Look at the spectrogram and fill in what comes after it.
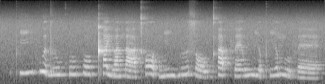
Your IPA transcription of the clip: pʰiː˧˥ŋfu˥˨ə̯ dɯː˧wkʰuː˧˥ poː˧˥p̚kʰa˥˨jʋa˧naː˩ kʰɔː˥˨t̚ ŋiː˧ŋbɯː˧˥ sɔː˩˧wkʰa˥˨p̚fɛː˧˥w mi˧˩ə̯pʰi˧˥ə̯ mu˩fɛː˩

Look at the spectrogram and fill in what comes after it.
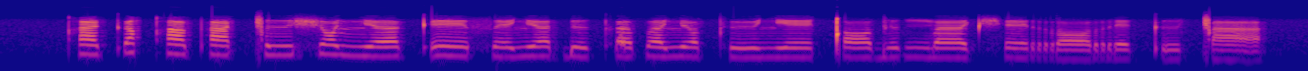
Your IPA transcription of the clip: qʰekʼɨqʰɜpʰa ǀɨʃɔ lʲɜ kʼefelʲɜ ɗɨkʰɜpɜlʲɔ tʰʉ lʲeǃɔdɨ ŋ͡mɜt͡ʃʰe rɔre kʼɨǀa

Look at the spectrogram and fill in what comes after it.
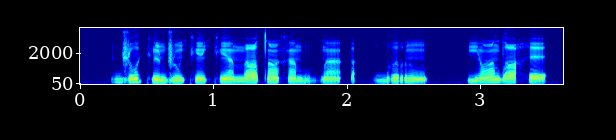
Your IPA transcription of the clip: ɖ͡ʐokʲũɖ͡ʐũkʲã kʲã mɛ tˤũxãbu ɡ͡bãʔ | ɡ͡bɤrũ | jɔ̃ dˤɤhɛ

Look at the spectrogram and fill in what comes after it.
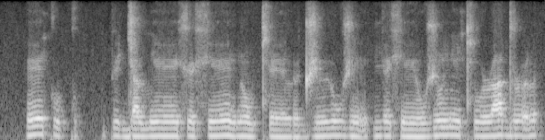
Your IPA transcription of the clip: ẽkuk | pʲɐɟalʎẽːxʲɐ xʲẽːdɾõw cʰeːlɾʉdʒɨːwʒĩ | jexʲẽːwʒõ ʎĩcʰuɹadɹɵl

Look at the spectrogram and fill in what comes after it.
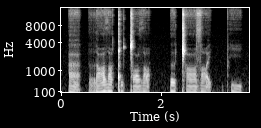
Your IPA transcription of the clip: a | rɑðˤiǃu ǀɔðˤi | ə ǁɑzˤe | pʰi

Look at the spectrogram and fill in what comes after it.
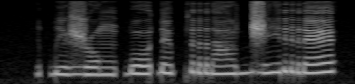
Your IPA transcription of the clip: ɓi̤˩ʐo˩ŋɓo˨˦ɗɛ̤˦˥p ra̤˦˥ ɖ͡ʐi̤˦˥rɛ˦˥

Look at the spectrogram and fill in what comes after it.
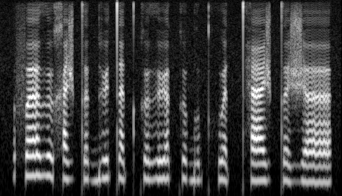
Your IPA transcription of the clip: fɜðɵxaʒtə ɡʏtætkɵ ðʏɐ̯kɵɡʷəkʷʰæt t̪ʰæʒtə ʒɜ

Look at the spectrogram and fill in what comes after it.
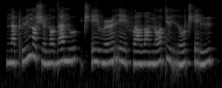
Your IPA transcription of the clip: napʼʉnɔ ʃə˞nɔdanu | t͡ʃʼevə˞re fʌðˤʌ nɔtʉ rot͡ʃʼe ɾʉ

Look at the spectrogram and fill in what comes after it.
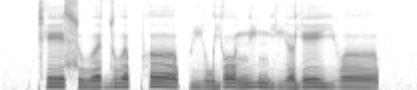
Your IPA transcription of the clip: kʰe˧su˩˧ə̯ du˧ə̯pʰɤː˥˨ pi˩wjo˥˨ ni˥˨ŋji˩ə̯jeː˥˨jʋɤː˧˩p̚

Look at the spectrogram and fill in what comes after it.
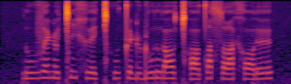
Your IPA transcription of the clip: ɾuvɛ ɳʏǀi xʏe̯ǀʰu t̪ə ɖoɖuɾu ɾɒo̯ ǀʰɒt̪ə sˤøe̯ xɔ ɾø

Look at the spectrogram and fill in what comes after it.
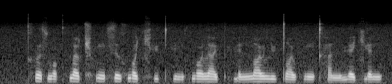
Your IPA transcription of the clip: kʰɤ˥˨swɔ˨˩kʰwä˥˨ ʈ͡ʂʰʊ˥˨ŋsɹ̩˦xwɔ˥˨ t͡ɕʰy˨˦t̪ʰy˨˩n kwɔ˦la˥˨ɪ̯ pʰɥɛ˨˦nn̪ɑ˦ʊ̯ ly˦t̪ɑ˥˨ʊ̯ fʊ˥˨ŋkʰa˨˩n lɥɛ˦t͡ɕɥɛ˦n

